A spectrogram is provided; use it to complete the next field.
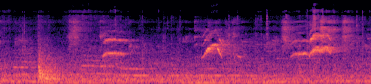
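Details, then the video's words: Cockatiel singing and chirping: a string of clear whistled notes, some rising and some falling, spaced irregularly over a few seconds, with a sharp rising-falling chirp near the middle, over a low steady background hum. "Cocktail singing and chirping sounds // Beautiful cocktail sounds"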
